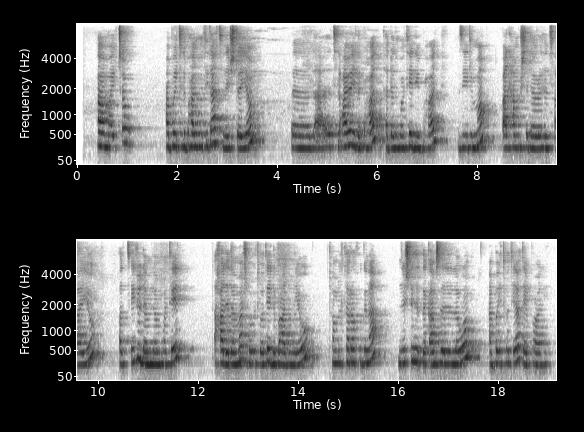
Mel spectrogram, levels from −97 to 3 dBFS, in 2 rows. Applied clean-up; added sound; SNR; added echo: none; none; none; none.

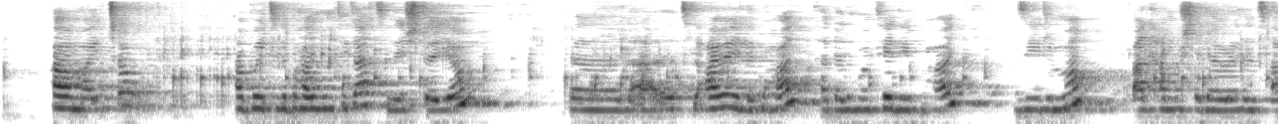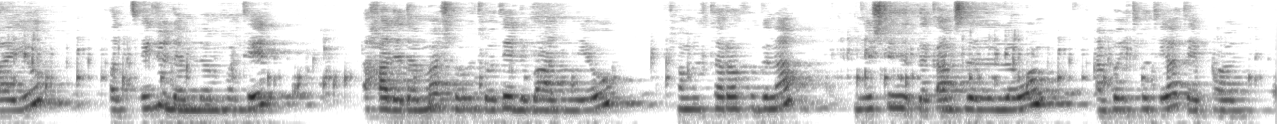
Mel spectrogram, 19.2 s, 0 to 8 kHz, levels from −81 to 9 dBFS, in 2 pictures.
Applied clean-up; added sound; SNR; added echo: classical method WPE with log-MMSE.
